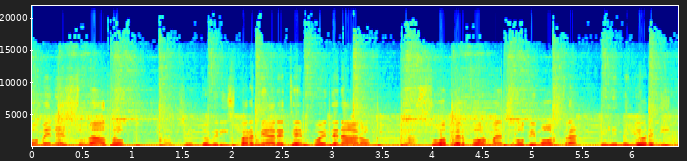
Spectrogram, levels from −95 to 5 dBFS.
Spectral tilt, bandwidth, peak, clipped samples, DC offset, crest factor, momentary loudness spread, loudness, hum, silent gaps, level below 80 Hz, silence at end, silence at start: -5.5 dB/octave; 19 kHz; 0 dBFS; 0.2%; under 0.1%; 12 dB; 6 LU; -12 LUFS; none; none; -18 dBFS; 0 s; 0 s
